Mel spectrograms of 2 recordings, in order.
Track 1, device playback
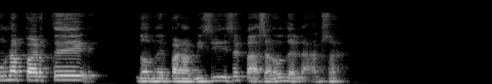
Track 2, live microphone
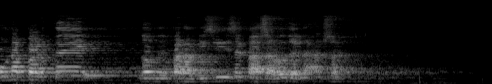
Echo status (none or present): present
